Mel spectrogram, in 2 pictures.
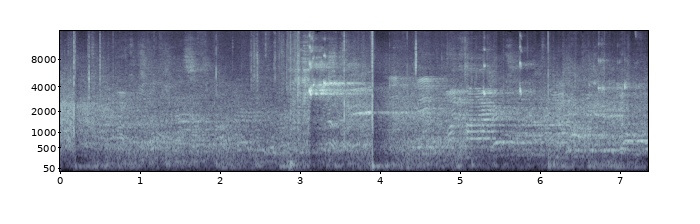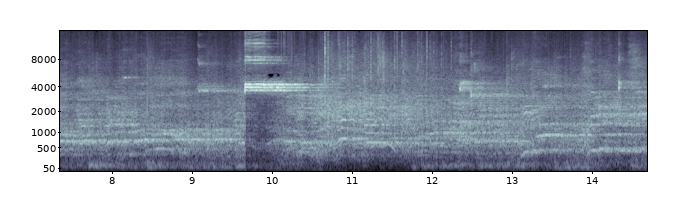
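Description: Basketball gym game sound: a basketball bouncing on the hardwood court amid indistinct voices echoing in the large hall. The sound breaks off abruptly a few times where the footage is cut.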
